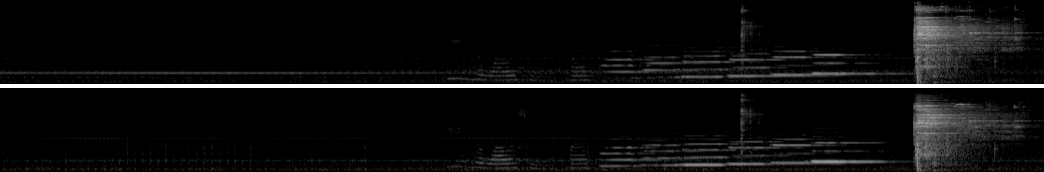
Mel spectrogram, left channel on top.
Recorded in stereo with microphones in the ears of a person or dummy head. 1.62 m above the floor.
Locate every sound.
4.5 s a woman speaking: 90° right, 3 m; by 5.9 s 80° right, 1.8 m
6.0 s a flute: 80° right, 4 m
7.4 s a dropped coin: 15° right (ahead or behind), 1.9 m
9.1 s breaking glass: 15° right (ahead or behind), 1.3 m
